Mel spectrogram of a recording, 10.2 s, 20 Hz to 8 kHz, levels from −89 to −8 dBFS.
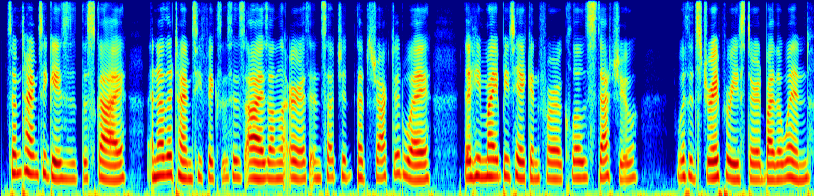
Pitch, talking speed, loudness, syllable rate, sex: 210 Hz, 220 wpm, -18 LUFS, 6.0 syllables/s, female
